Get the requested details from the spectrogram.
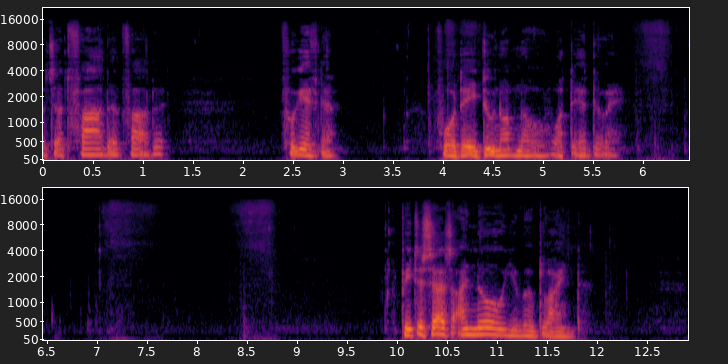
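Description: A middle-aged man speaks calmly into a close microphone, with pauses.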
